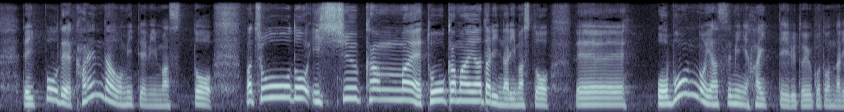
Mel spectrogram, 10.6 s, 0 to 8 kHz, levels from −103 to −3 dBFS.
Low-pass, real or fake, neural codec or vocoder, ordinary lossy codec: 7.2 kHz; real; none; none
